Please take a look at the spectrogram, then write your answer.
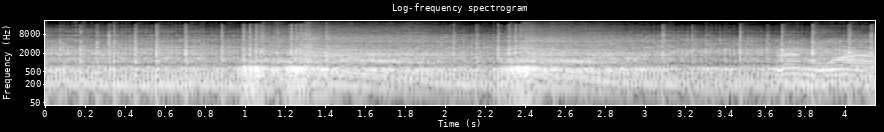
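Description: A chainsaw roars loudly and steadily as it cuts through wood, its pitch rising and falling with the load.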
